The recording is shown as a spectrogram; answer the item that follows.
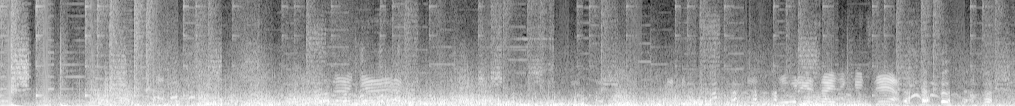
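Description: Wind rushing over the microphone during a tandem parachute descent under an open canopy, with two men laughing and whooping over it, loudest about three and a half seconds in and again near nine seconds.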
